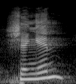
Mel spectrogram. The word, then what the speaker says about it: Schengen: Like, so one, the first one was like the Shenzhen visa. How do you say it? – Schengen. – I've been saying it wrong.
